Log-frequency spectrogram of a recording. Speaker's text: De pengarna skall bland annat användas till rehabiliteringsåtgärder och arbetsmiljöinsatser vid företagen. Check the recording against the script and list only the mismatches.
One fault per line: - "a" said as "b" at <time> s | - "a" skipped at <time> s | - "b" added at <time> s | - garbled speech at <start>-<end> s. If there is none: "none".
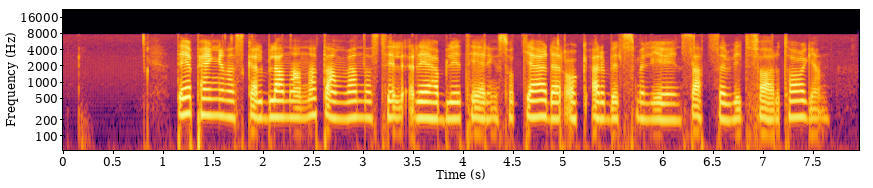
none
